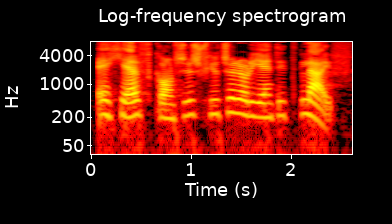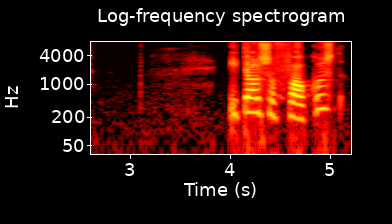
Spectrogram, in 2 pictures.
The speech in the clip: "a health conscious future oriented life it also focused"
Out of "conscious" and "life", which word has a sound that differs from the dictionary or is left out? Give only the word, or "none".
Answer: conscious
